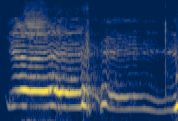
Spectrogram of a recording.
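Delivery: high, gleeful cry of victory; excited cheer. Real, not acted. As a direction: cheer it out with glee. Celebrating a spider kill.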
